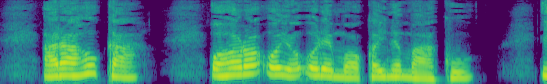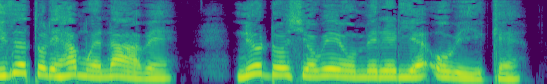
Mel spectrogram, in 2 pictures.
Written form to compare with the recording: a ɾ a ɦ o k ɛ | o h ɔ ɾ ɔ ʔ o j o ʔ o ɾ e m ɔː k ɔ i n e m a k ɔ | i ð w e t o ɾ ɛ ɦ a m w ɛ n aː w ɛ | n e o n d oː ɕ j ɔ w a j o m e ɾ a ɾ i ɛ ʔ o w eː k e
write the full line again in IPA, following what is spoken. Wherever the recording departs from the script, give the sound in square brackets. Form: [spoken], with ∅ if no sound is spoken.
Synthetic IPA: a ɾ a ɦ o k [a] | o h ɔ ɾ ɔ ʔ o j o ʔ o ɾ e m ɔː k ɔ i n e m a k [u] | i ð w e t o ɾ [e] ɦ a m w ɛ n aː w ɛ | n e o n d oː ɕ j ɔ w [e] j o m e ɾ [e] ɾ i ɛ ʔ o w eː k [ɛ]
